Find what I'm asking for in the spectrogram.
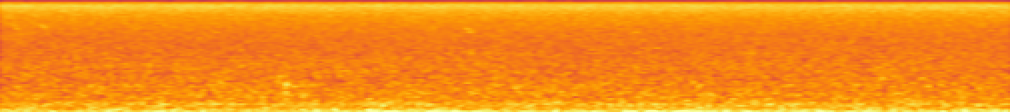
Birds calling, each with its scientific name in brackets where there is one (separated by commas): American Pipit (Anthus rubescens)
